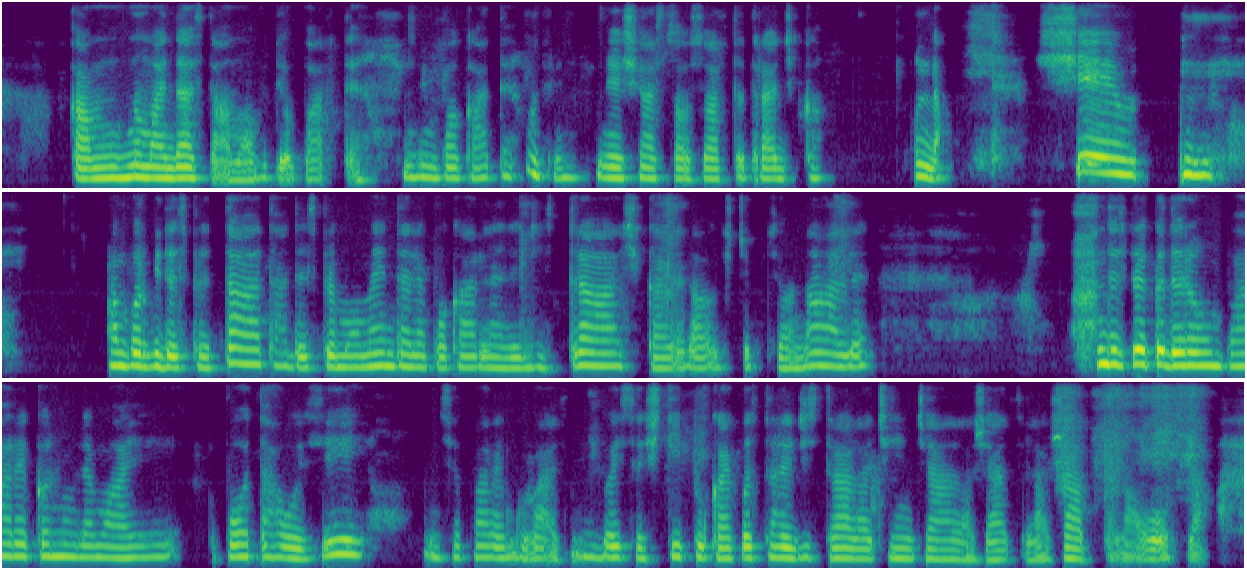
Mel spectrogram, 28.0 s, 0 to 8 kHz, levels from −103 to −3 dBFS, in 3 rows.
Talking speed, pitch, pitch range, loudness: 140 wpm, 180 Hz, 170-205 Hz, -23 LUFS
